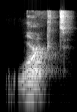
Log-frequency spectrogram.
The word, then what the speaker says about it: worked: Primeiro, nós temos o exemplo da palavra worked. Ou seja, nós temos no final o ed, porém, nessa palavra, e eu vou dar exemplos com outras letras, nós pronunciamos com o final T.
